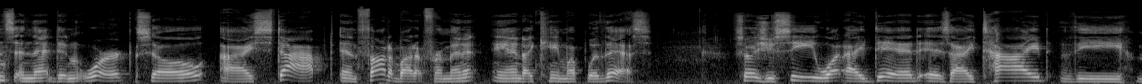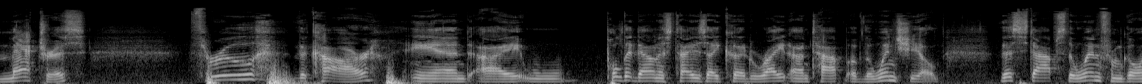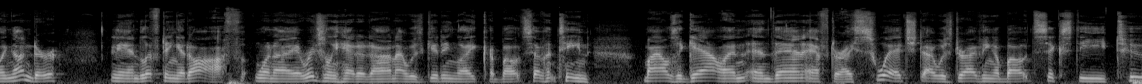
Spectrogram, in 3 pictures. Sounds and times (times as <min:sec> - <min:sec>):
Speech: 0:00.0 - 0:06.6, 0:07.4 - 0:12.4, 0:13.3 - 0:34.2.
